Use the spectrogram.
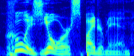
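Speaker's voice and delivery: usual speaking voice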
